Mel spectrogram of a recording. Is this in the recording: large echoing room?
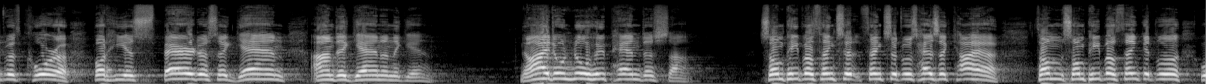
yes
